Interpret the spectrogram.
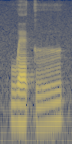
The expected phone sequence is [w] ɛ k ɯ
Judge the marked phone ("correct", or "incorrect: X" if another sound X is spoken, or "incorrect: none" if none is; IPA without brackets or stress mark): correct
